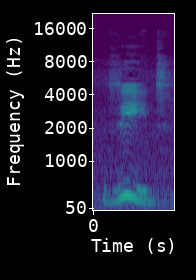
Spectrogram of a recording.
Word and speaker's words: read: नाउ in sixth sentence simple present verb is रीड. रीड का simple past होगा रेड. Spelling same रहेगी READ, लेकिन इसको pronounce क्या किया जाएगा, रेड.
